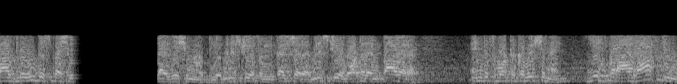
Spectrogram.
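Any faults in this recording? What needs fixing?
A call audio freeze runs from 0.72 to 1.59 s. The last sound trails into about 0.74 s of silence, then the audio resumes exactly where it stopped. Unlike a dropout, nothing is missing. This is likely from delayed packets draining the jitter buffer. A steadier network route or a larger, adaptive jitter buffer would prevent it.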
